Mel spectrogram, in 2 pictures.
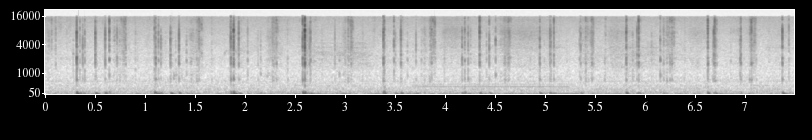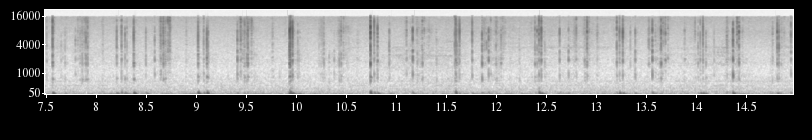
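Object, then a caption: Cardboard notebook cover. Fingernails scratch and tap the front cover of a marbled composition notebook with a cardboard cover, held in both hands. Dozens of quick, dry taps and scratching strokes come in an irregular rhythm, each cut off almost at once with no ring. The sound is soft, heavy in the lows, and has a faint scratchy texture.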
